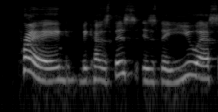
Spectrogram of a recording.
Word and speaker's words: Prague: the name again Anne Prague Oklahoma spelled like Prague but pronounced Prague because this is the U.S of a population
